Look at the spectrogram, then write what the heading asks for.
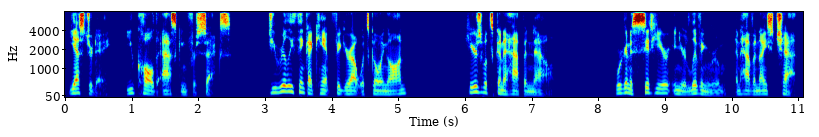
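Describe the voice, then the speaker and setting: A man's voice: mid-range voice, big pitch swings, normal speed, a little mellow, no echo, clean studio sound, natural voice. A man voicing a betrayed husband in a narrated story, falsely polite and coolly menacing, with a smug, controlled delivery. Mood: cool menace.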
